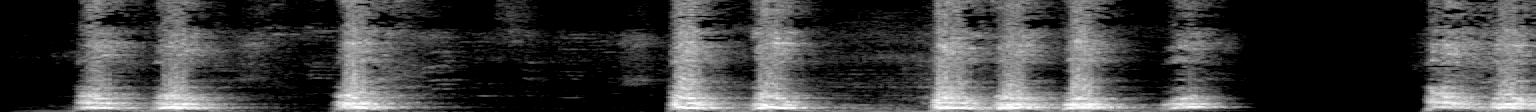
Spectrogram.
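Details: Golden Retriever (Canis lupus familiaris), bark.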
